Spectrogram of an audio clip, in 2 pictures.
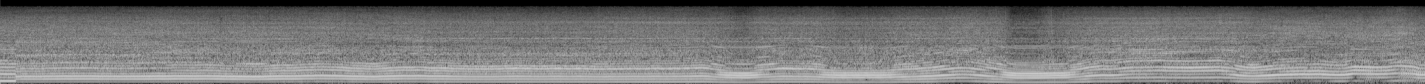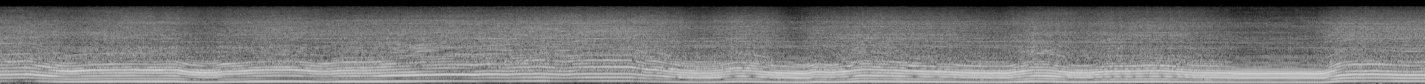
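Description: Craftsman two-stroke gas chainsaw at full throttle cutting through a large log, its engine pitch sagging as the chain bites into the wood and recovering, again and again. The saw is being run on straight gas with no oil in the fuel and no air filter.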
